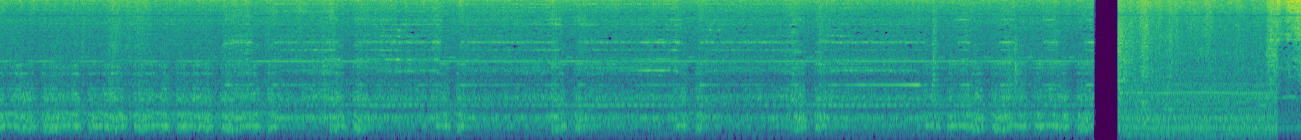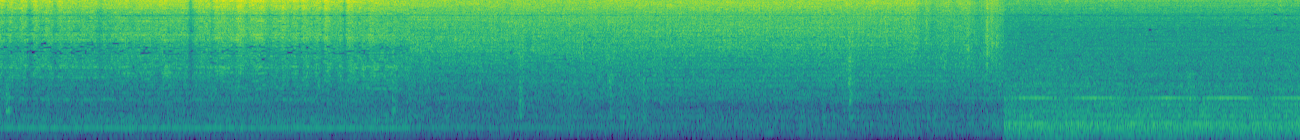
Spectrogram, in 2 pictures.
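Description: CEREC milling unit's two burs grinding a ceramic crown block under water spray, a loud, fluttering machine grind for about the first eleven seconds. After a break, a dental lab handpiece with a diamond disc runs with a high, hissing whine as it trims the milled crown, and a steadier hum takes over near the end.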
